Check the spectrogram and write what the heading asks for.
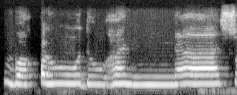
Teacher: نون پہ غنہ زمانی اور ایک الف کے برابر رکیں گے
